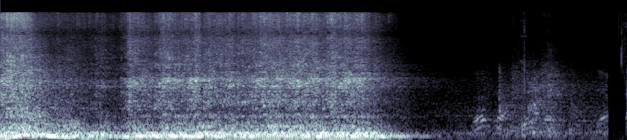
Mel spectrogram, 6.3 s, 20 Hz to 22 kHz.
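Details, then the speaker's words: 1982 Chevy K5 truck with the exhaust removed: deep, raw V8 roar with fast low pulses swelling under throttle then dropping off, unmuffled; before new exhaust is fitted. "Just kidding. That's what the truck sounds like with no exhaust on it."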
